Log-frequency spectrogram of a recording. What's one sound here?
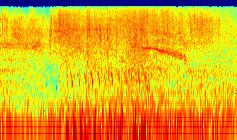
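A gun fires with a burst of energy blasts.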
